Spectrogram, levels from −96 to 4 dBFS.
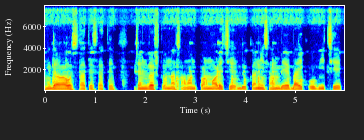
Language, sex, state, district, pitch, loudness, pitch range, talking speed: Gujarati, male, Gujarat, Valsad, 130 Hz, -19 LUFS, 125-130 Hz, 160 wpm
